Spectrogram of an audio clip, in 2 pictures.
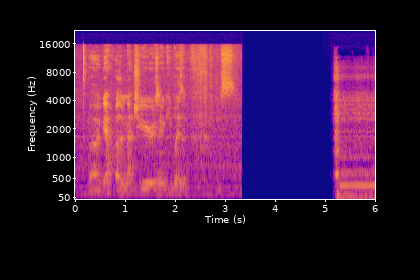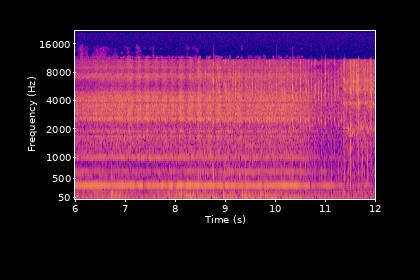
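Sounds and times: long held tone: 5.2s - 11.9s.

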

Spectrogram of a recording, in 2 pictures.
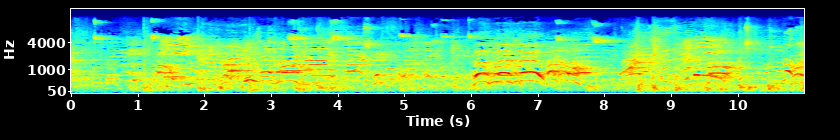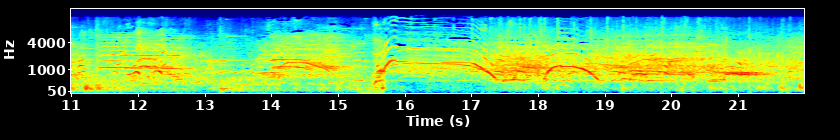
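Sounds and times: voices shouting in echoing gym: 0.0s - 22.0s.

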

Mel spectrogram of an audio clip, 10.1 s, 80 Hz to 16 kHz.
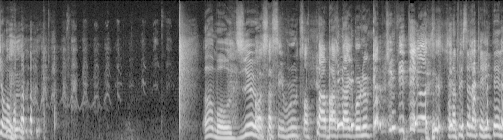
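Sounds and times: stifled wheezing laughter: 0.6s - 3.6s.

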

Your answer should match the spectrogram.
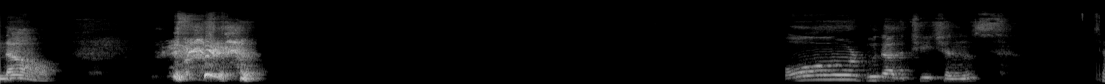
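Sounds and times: man coughing: 1.6s - 2.7s.

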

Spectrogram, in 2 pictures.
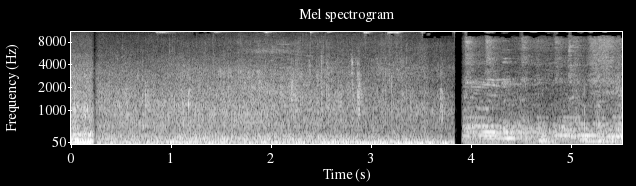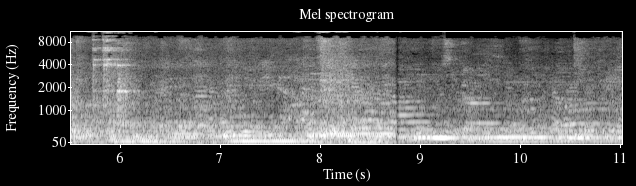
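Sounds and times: car passing on wet asphalt: 0.0s - 3.8s
street traffic: 0.0s - 3.9s.

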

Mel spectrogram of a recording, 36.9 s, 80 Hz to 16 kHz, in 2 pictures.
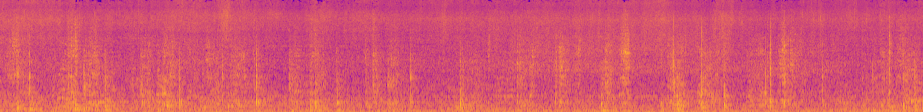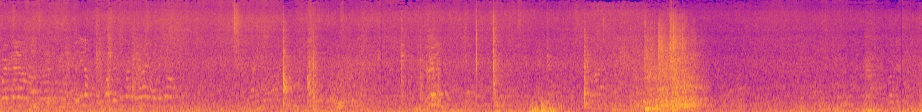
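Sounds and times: chicken sizzling in a pan: 0.0s - 29.1s
metal ladle scraping a pan: 10.3s - 14.4s.

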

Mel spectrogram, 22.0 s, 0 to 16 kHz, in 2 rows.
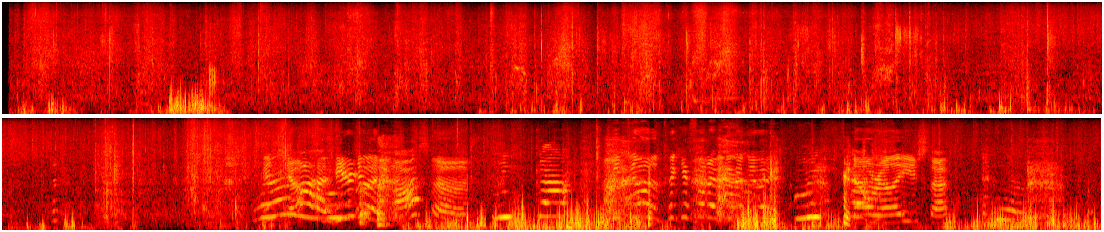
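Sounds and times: snow crunching under crawling child: 0.1s - 21.8s.

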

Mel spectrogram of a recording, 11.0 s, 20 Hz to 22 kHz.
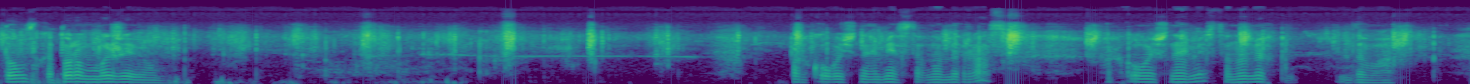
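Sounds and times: footsteps on sandy dirt: 0.0s - 11.0s.

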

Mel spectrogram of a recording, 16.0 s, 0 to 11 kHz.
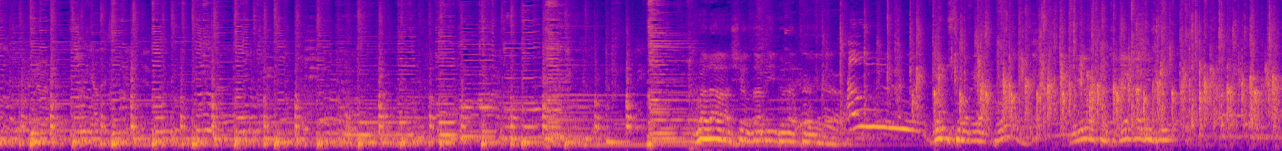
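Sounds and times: goblet drum rhythm: 0.0s - 8.8s.

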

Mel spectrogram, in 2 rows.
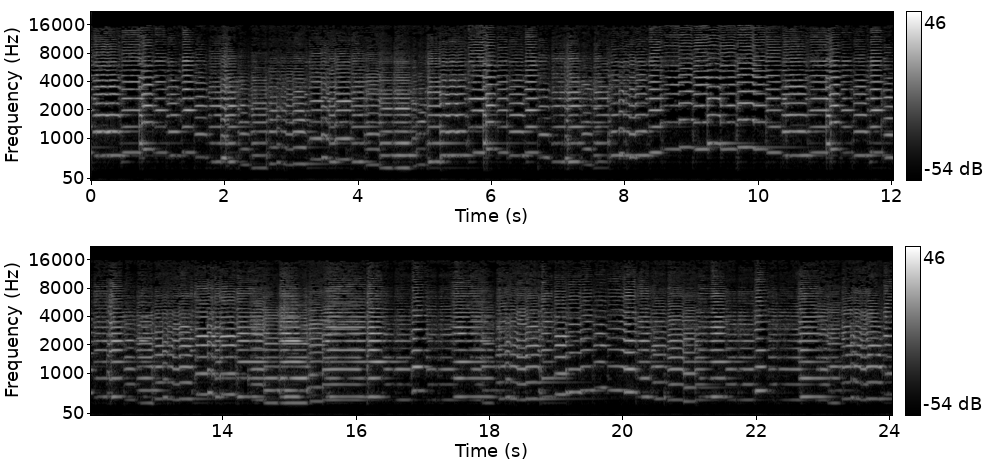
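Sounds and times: solo fiddle playing a jig: 0.0s - 24.0s.

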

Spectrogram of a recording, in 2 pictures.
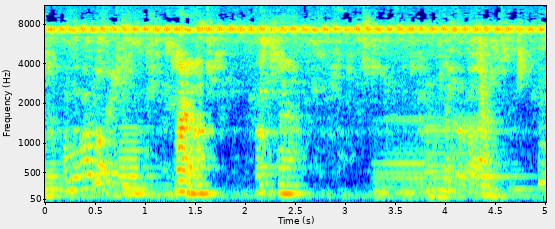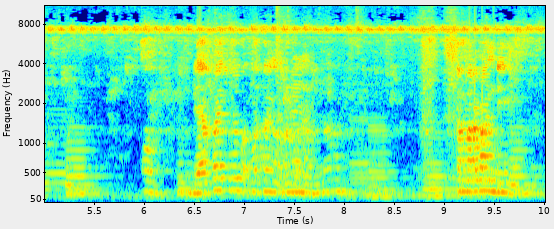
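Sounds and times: music or voices: 0.0s - 1.7s, 3.3s - 10.0s
crickets trilling: 0.0s - 10.0s.

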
